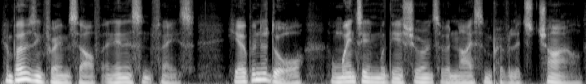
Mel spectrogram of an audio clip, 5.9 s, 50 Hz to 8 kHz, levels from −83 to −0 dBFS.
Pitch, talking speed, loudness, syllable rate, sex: 100 Hz, 225 wpm, -19 LUFS, 6.7 syllables/s, male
